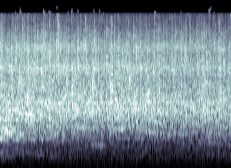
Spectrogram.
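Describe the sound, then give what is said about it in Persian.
An audience claps at a religious gathering: dense, even applause from many hands, sustained at a steady level throughout without pause. “تو دست بزن قربونت برم، اگه این صدا رو زیاد کنم صدا خودم هم نمیشنوم.”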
